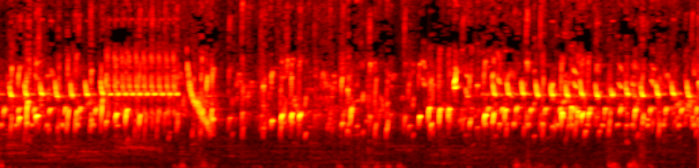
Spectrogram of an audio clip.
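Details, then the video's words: A collective European goldfinch chorus, used to stir birds into mating song. Buzzy drawn trills and rapid tinkling twitters alternate, a short lull near two seconds, with soft low thumps scattered underneath. "بتبتة حسون جماعية ضرورية لعلاج سكوت+تحفيز إنات لحسون قوى بتبتة جماعية لتحفيز حسون على تغريدة تزاوج"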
